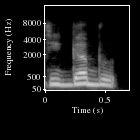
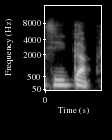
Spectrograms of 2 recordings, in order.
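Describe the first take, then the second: First: The word ends with a released b sound. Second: The word ends with a clipped p sound. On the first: The speaker calls it wrong. "Bukan dibaca B" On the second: The speaker calls it right. "Sini dibaca P"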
